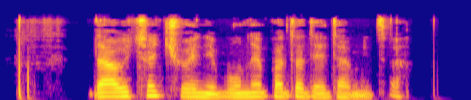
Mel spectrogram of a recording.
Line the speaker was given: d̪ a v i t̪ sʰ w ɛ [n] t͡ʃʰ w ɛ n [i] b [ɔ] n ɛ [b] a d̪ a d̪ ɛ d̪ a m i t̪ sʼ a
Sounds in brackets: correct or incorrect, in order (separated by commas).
incorrect, correct, incorrect, correct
